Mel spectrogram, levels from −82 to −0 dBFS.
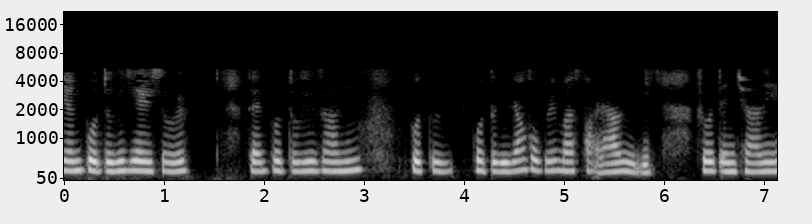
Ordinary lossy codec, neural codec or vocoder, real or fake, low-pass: MP3, 24 kbps; codec, 24 kHz, 0.5 kbps, DualCodec; fake; 5.4 kHz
